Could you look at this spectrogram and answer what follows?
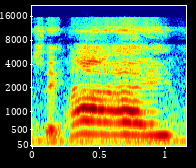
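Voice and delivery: put-on high sing-song voice for the baby; high cooing baby talk. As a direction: coo at the little one to say hi. Voicing for baby.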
